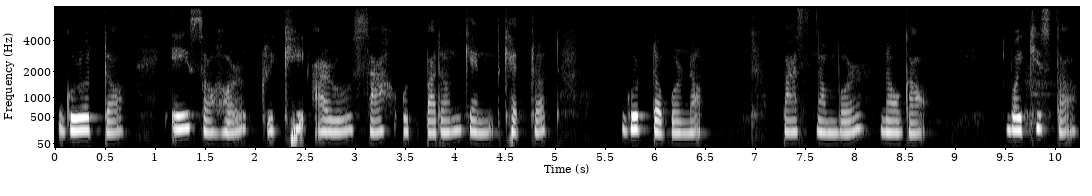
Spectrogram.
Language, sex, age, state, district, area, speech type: Assamese, female, 18-30, Assam, Charaideo, urban, spontaneous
